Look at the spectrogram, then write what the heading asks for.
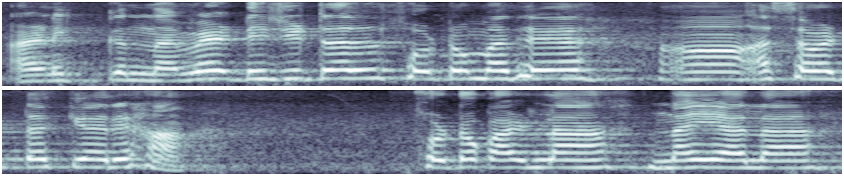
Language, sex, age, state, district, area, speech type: Marathi, female, 60+, Maharashtra, Pune, urban, spontaneous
